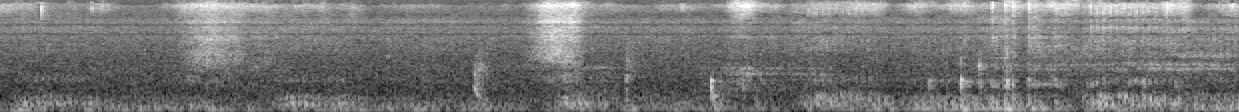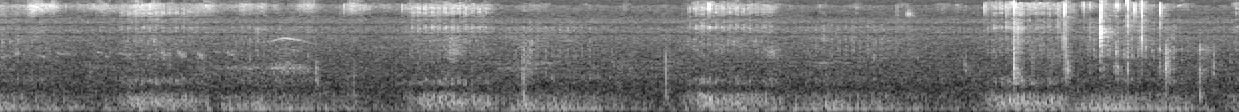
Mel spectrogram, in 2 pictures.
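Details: Mother British Shorthair cat purring as she nurses her kittens eight days after birth, soft rhythmic purr pulses roughly once a second with small rustling and clicking sounds, no music.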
